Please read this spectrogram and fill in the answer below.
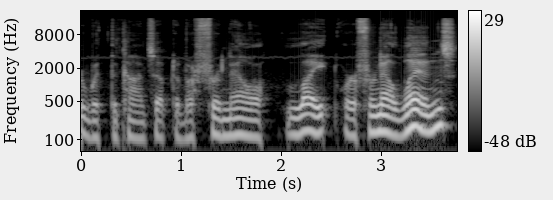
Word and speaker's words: Fresnel: You'll hear people pronounce the S, say Fresnel. That's really not the right pronunciation. The name Fresnel is named after a man whose name was Fresnel, and he invented the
